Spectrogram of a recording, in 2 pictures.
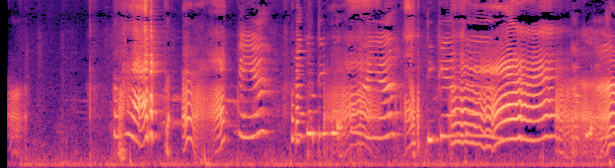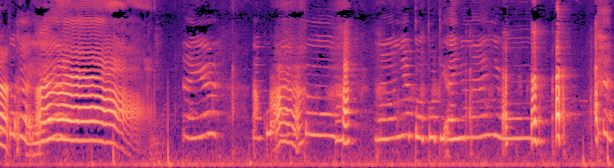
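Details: A newborn baby cries in rising, wavering wails with short pauses, then quiets to softer fussing when talked to; newborn crying.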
